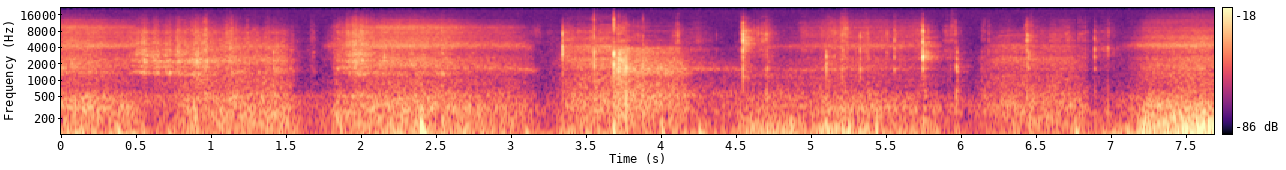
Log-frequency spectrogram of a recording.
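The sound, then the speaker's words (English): Heavy breathing into a microphone: a steady series of rushing, breathy gusts with brief pauses between them, noisy, with no one talking. “Big old breathing in the microphone.”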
